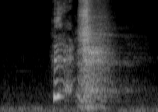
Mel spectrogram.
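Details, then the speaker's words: Adult female sneezing while driving in a car, looking for a parking spot: a single sneeze, a short indrawn breath then a sharp, hissing burst out. "Driving around looking for a parking spot. And started sneezing. Sneezing."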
